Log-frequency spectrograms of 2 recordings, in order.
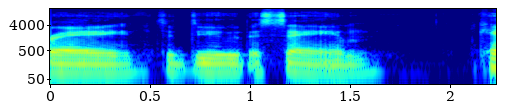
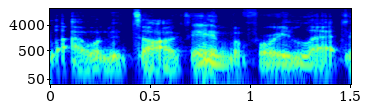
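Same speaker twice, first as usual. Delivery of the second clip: whispered, faster, mocking the whining; 6 semitones higher, 6 dB quieter, faster than usual. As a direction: breathe it out like a sulky complaint. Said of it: "They said".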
